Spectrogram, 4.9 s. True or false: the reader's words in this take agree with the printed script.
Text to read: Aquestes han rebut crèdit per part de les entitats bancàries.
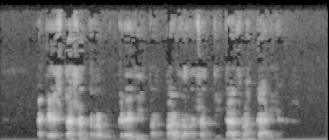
true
